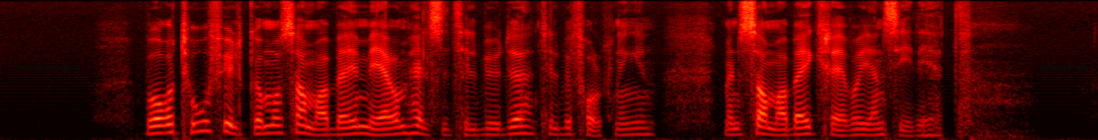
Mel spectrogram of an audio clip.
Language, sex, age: Norwegian, male, 48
